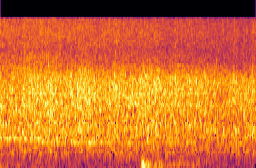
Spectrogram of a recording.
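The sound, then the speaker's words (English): A church audience claps for their pastor, a dense wash of many hands with no distinct individual claps, holding an even loudness throughout with one brief low thump partway through. “Clap your hands for him.”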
